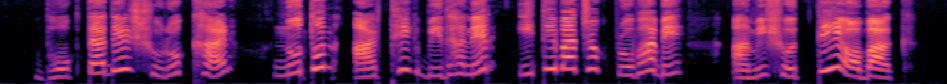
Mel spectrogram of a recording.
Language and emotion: Bengali, surprised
